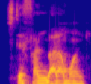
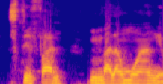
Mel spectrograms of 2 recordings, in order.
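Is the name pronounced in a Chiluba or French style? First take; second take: French; Chiluba. First: The name is said with a French pronunciation. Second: The name is said with a Chiluba pronunciation. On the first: "je prononce bien mon nom en français ou en lingala" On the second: "Je vais le prononcer un peu en, en ma langue, hein, en Chiluba"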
